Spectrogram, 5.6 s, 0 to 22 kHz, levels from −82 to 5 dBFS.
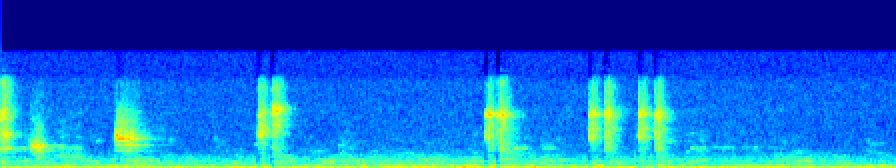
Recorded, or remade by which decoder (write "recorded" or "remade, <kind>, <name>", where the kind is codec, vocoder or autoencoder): recorded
